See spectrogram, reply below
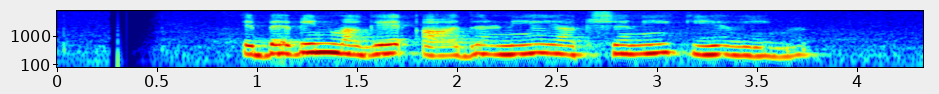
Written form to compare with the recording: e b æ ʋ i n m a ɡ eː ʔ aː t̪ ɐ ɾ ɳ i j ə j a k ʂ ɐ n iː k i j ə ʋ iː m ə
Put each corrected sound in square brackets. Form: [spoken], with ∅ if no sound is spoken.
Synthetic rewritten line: e b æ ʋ i n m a ɡ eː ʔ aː [d̪] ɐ ɾ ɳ i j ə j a k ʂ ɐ n iː k i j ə ʋ iː m ə

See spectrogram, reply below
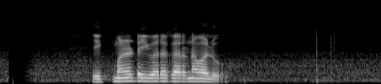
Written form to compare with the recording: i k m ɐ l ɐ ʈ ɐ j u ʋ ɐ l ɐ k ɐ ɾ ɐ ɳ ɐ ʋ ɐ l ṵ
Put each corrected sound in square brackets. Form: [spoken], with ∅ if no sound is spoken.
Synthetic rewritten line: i k m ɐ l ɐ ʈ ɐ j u ʋ ɐ [ɾ] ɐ k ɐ ɾ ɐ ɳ ɐ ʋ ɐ l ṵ

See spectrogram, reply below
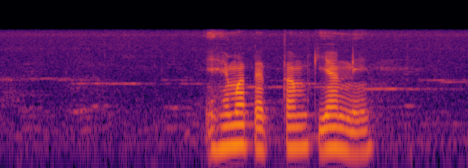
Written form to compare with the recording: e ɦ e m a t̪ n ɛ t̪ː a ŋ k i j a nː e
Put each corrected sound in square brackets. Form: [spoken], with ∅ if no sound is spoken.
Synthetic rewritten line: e ɦ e m a t̪ n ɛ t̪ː a [m] k i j a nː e

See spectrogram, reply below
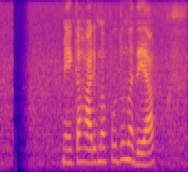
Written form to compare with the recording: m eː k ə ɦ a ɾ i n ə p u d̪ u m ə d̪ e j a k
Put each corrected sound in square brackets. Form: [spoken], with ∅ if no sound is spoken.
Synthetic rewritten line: m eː k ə ɦ a ɾ i [m] ə p u d̪ u m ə d̪ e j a k

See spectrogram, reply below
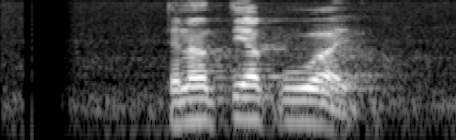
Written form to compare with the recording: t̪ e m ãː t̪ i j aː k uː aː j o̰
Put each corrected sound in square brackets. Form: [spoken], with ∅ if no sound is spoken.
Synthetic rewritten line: t̪ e [n] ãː t̪ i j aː k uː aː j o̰

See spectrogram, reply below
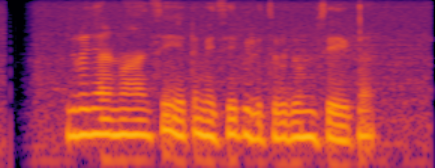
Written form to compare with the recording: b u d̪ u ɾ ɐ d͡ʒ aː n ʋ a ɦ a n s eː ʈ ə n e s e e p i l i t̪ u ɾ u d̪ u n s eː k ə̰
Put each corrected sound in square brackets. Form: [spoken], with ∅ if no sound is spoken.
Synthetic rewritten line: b u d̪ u ɾ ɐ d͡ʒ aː n ʋ a ɦ a n s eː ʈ ə [m] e s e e p i l i t̪ u ɾ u d̪ u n s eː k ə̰

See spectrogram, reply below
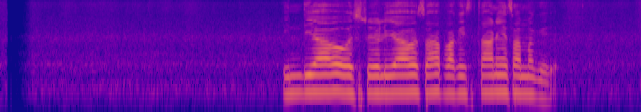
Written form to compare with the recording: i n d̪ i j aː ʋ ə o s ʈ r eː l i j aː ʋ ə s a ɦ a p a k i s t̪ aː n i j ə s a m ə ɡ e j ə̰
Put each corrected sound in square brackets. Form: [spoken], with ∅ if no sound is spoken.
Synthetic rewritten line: i n d̪ i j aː ʋ ə o s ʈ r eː l i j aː ʋ ə s a ɦ a p a k i s t̪ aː n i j ə s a m ə ɡ e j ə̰

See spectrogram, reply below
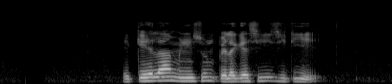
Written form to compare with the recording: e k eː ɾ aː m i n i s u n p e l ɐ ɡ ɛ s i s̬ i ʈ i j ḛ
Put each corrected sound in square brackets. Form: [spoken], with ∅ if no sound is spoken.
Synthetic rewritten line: e k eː [l] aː m i n i s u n p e l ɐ ɡ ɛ s i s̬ i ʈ i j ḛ

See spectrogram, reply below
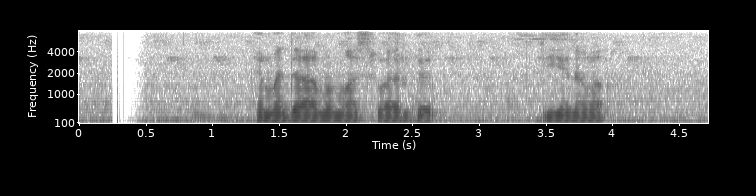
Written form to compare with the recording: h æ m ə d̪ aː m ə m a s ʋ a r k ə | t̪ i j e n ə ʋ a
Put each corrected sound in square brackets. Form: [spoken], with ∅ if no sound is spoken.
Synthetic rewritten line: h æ m ə d̪ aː m ə m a s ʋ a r [ɡ] ə | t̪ i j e n ə ʋ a

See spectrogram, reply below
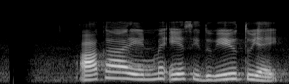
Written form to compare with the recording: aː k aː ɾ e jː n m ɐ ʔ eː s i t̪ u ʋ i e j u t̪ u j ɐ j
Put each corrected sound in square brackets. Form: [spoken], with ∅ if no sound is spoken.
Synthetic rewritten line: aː k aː ɾ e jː n m [ə] ʔ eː s i [d̪] u ʋ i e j u t̪ u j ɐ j

